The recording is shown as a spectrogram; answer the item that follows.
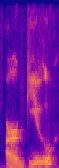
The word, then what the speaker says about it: argue: Argue, this GU says a G sound, a G sound, and a glide, a Y sound, GU. So when you're saying argue, you might want to start with the U and then add the G. U, GU, argue.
